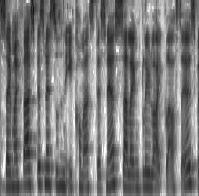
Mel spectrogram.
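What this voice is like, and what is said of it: English accent. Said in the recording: “I'm originally from England, as you can probably tell by my accent”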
